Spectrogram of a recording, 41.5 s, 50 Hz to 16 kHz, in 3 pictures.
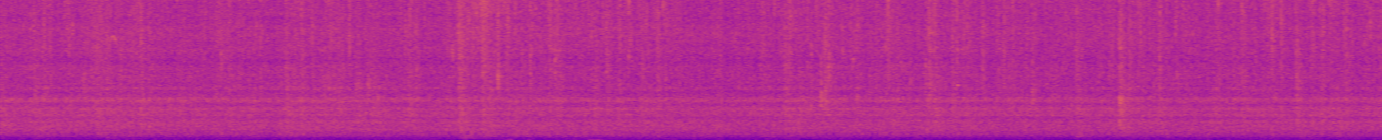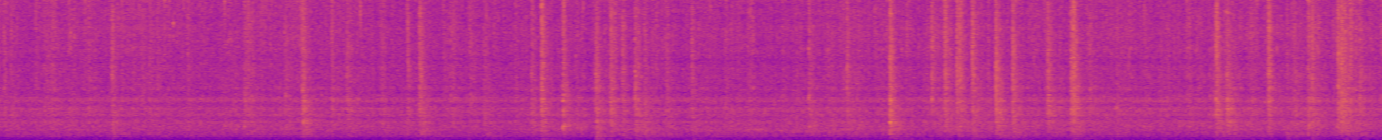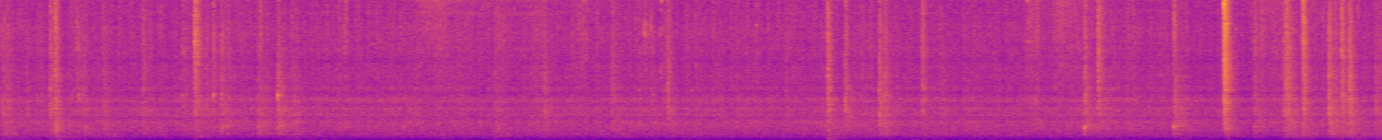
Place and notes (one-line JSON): {"title": "Claremont, CA, USA - Horse barn shelter during rainstorm Claremont foothills", "date": "2015-01-11 11:24:00", "description": "Horse barn shelter during rainstorm Claremont foothills. Recorded in mono with an iphone using the Røde app.", "latitude": "34.14", "longitude": "-117.72", "altitude": "471", "timezone": "America/Los_Angeles"}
